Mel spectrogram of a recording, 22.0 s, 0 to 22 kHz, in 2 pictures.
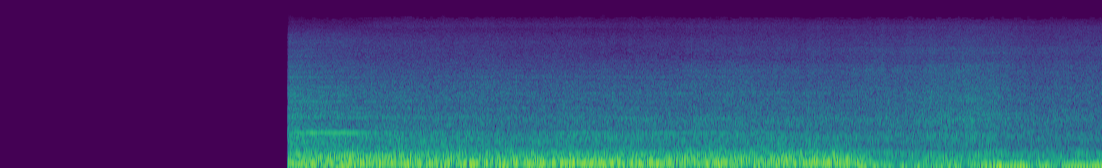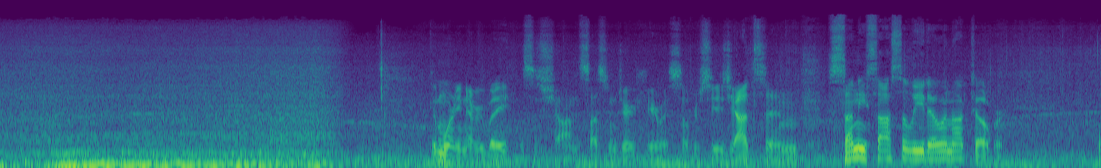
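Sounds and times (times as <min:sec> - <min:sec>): water noise: 0:02.9 - 0:15.7
boat engine low rumble: 0:02.9 - 0:22.0.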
